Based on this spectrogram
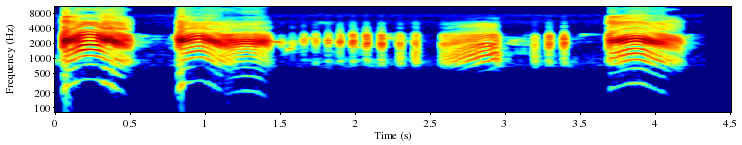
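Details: A Broad-billed Roller from southern Africa gives harsh, rasping squawks about half a second long, separated by quick bursts of stuttering, clicking chatter.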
